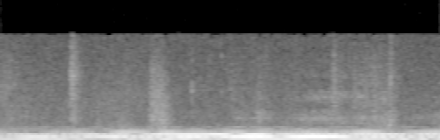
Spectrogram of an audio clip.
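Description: A war alarm siren sounds as a steady, sustained multi-tone chord, holding level throughout over a low rumbling background with faint intermittent noise bursts and no speech.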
